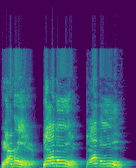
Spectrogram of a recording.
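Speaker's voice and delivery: hyped trader yelling at viewers to buy; hyped-up urging. Acted. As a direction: shout it like a hype man. Urging buying in dip.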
